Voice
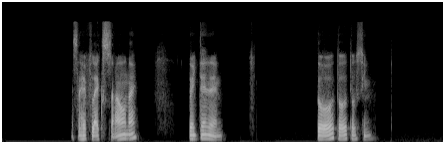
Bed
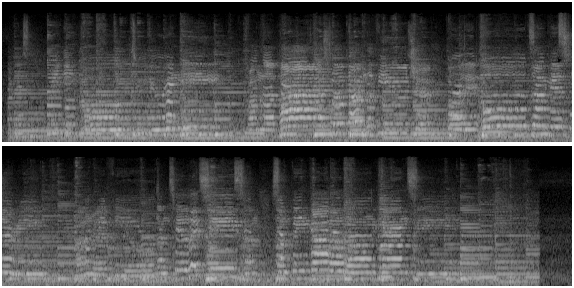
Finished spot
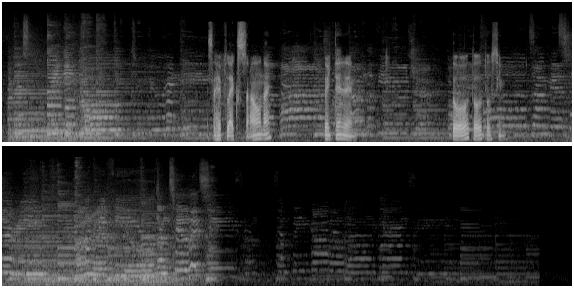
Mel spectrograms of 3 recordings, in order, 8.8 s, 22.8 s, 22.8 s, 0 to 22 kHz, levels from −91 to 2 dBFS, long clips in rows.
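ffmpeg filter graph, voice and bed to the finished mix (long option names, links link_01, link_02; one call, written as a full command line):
ffmpeg -i stem1.wav -i stem2.wav -filter_complex "[0:a]adelay=2700,volume=-2.5dB[link_01];[1:a]volume=9dB,afade=type=out:start_time=1.6:duration=0.86:silence=0.211349,afade=type=in:start_time=11.13:duration=0.96:silence=0.251189,afade=type=out:start_time=14.58:duration=1.24:silence=0.0446684[link_02];[link_01][link_02]amix=inputs=2:normalize=0" out.wav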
